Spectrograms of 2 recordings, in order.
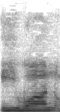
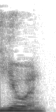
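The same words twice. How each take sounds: First: The name is said with an American pronunciation. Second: The name is said with a Scottish pronunciation. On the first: This is how outsiders tend to say the name. "most uh, people from the States pronounce it" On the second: This is how the name is really pronounced. "the pronunciation of my name um, is"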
